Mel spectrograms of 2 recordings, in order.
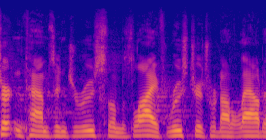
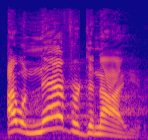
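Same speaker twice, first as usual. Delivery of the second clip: loud vow; 7 semitones higher, 8 dB louder than usual. Acted. Preacher voicing boastful Peter.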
